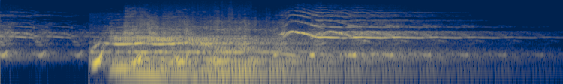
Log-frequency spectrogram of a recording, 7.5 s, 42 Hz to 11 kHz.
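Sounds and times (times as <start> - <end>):
whale song with upsweeps, cries, pulsed grunts and held tones: 1.2 - 5.8.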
